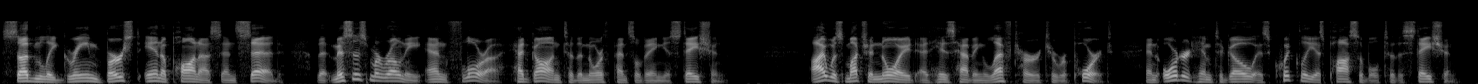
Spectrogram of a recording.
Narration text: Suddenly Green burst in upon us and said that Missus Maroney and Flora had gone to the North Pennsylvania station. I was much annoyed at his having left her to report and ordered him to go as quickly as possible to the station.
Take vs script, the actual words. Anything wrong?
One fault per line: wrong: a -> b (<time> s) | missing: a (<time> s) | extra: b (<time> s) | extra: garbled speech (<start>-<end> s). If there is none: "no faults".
no faults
